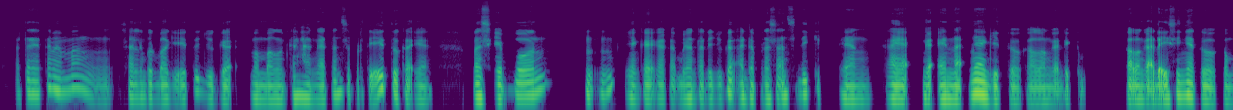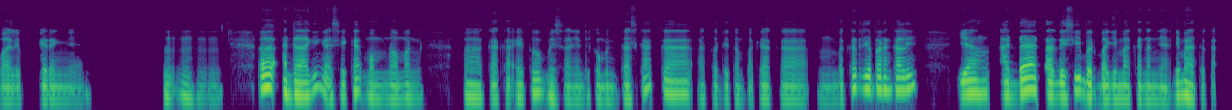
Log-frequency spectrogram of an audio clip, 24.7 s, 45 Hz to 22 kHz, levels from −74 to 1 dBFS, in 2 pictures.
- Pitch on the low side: Yes, very low, 95 Hz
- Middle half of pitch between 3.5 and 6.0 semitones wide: Yes, average, 4.2 semitones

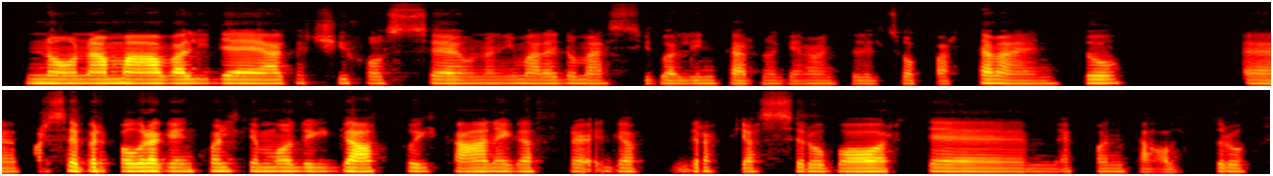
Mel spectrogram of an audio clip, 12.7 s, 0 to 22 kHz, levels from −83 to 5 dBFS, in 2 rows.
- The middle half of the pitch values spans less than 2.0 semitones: Yes, narrow, 1.5 semitones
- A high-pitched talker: No, medium, 160 Hz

